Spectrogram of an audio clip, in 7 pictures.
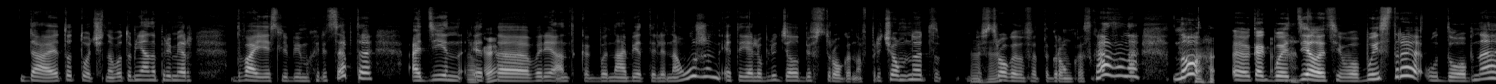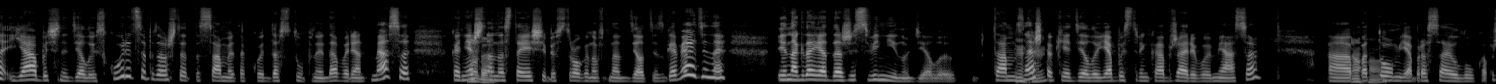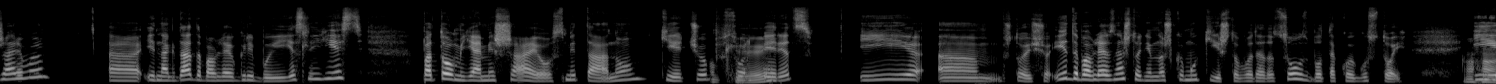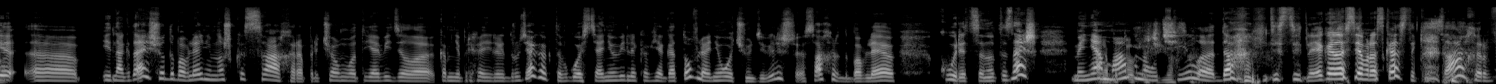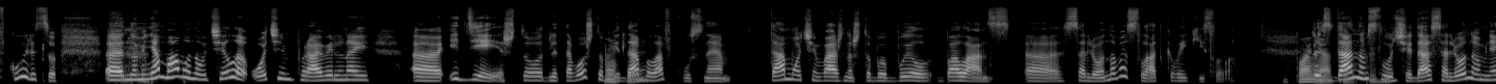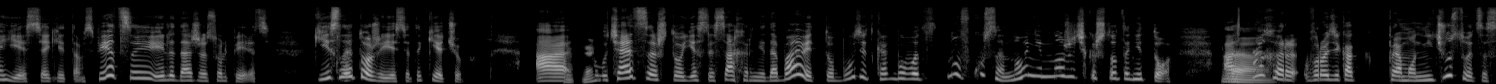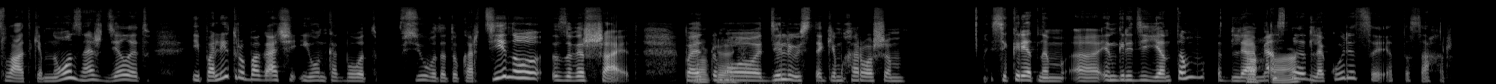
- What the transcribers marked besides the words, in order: chuckle; laughing while speaking: "удивился!"; tapping; laugh; laughing while speaking: "Да, действительно"; surprised: "Сахар в курицу?"; snort
- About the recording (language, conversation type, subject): Russian, podcast, Как вы успеваете готовить вкусный ужин быстро?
